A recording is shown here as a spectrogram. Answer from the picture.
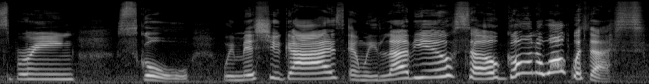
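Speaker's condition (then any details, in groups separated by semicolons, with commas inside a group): No condition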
